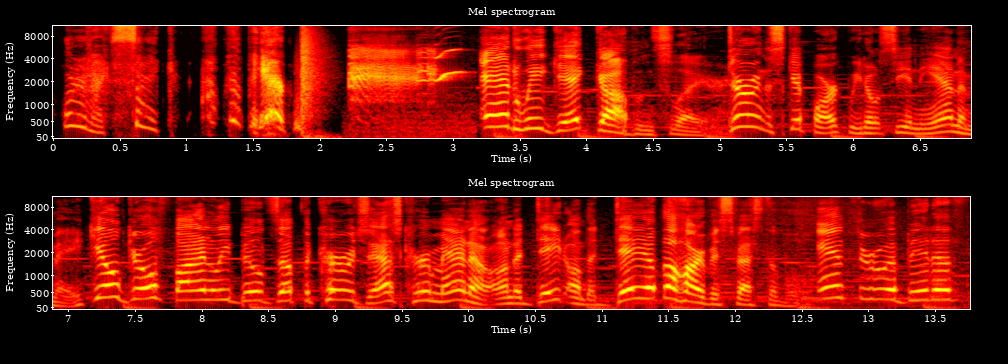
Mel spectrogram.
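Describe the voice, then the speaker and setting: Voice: sits high, wildly swooping pitch, normal speed, bright, forceful tone, soft background music. A host giving theatrical, comedic scripted narration about anime, with exaggerated mock outrage and playful asides. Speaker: host of anime video essay.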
